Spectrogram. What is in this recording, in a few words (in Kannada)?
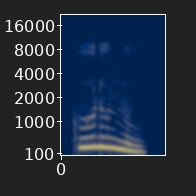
"ಕೂಡುಣ್ಣು", kannada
